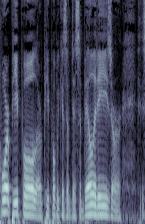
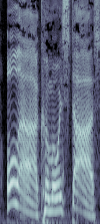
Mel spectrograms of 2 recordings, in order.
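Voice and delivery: put-on thick, laid-on American accent, pitched up; 7 semitones higher, 4 dB louder than usual. Imitating someone from the United States speaking Spanish: thick American accent. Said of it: "they'd have this thick accent when they talked in Spanish".

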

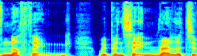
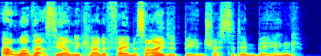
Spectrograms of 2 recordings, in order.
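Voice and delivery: plain

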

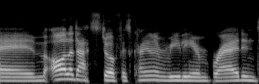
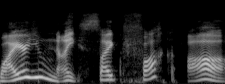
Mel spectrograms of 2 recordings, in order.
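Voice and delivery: mock mean, rude tone. Retelling how a woman questioned someone for being nice: imitating a mean tone. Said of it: "her tone is like".

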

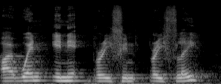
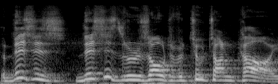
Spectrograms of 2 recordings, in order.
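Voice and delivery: put-on posh voice, attempted Italian accent, higher, louder; 4 semitones higher, 4 dB louder than usual. Quoting what a man said about his brakes, attempting an Italian accent: posh voice. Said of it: "You just went really posh".

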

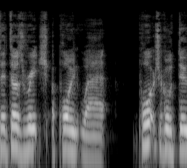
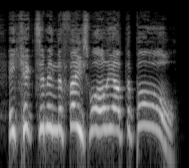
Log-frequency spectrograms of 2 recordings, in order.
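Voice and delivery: raised shout, higher pitch; 12 semitones higher than usual. Retelling what the crowd yelled at the match: imitating the crowd shouting. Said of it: "the crowd are all shouting".

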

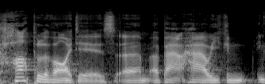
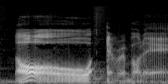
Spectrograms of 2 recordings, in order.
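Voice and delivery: daft, put-on, low, goofy, silly voice; 4 semitones lower than usual. Podcast co-host greeting listeners at the start of an episode, in a stupid voice. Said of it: "I don't know why I did that in such a stupid voice".

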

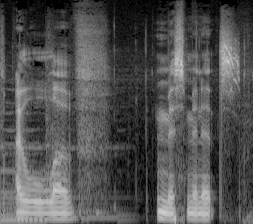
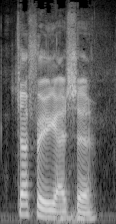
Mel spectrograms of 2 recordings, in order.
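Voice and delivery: mouth full, higher and louder; 3 semitones higher, 5 dB louder than usual. Podcast host starts an intro episode while eating; talking with mouth full. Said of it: "my mouth is full".

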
